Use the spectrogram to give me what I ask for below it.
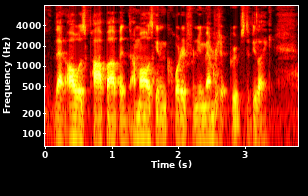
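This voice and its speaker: Very fast, a man talks with an American accent. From Boston area, US. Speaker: community executive. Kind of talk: podcast interview.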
